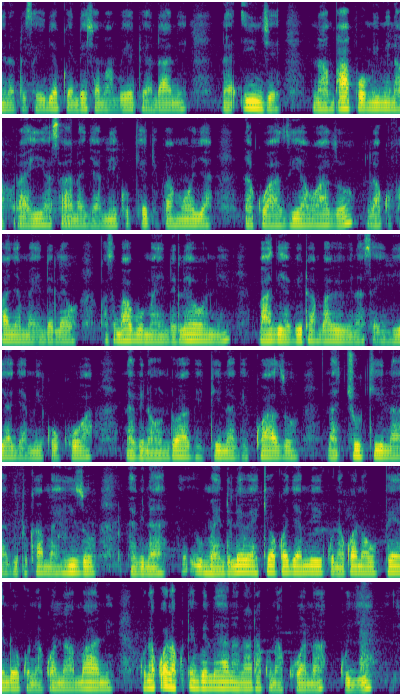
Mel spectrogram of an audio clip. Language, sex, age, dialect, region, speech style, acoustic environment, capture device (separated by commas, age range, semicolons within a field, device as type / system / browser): Swahili, male, 25-34, Kenya - Mombasa, Kenya, happy; focused, people talking; construction; music; traffic; appliances, mobile / Linux / Chrome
